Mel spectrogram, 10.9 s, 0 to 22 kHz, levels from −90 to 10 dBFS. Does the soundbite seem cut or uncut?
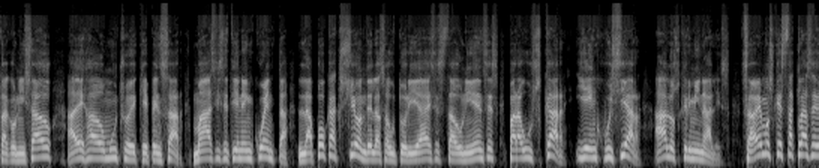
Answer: uncut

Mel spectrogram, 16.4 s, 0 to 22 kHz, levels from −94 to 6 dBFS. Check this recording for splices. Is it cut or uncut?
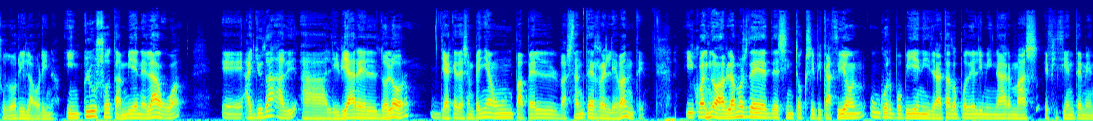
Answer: cut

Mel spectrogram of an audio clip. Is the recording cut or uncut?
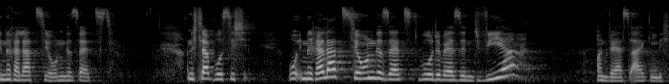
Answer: cut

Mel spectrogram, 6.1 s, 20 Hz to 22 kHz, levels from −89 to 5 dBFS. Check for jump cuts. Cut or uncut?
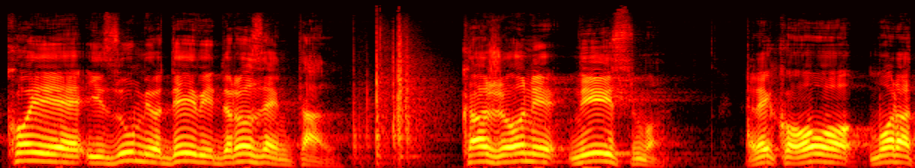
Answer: uncut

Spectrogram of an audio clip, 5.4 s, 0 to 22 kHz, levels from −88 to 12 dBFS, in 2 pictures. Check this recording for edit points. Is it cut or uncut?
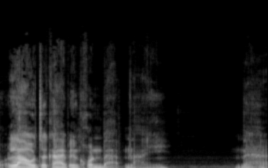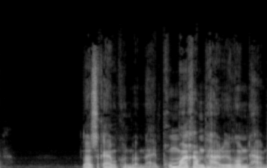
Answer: uncut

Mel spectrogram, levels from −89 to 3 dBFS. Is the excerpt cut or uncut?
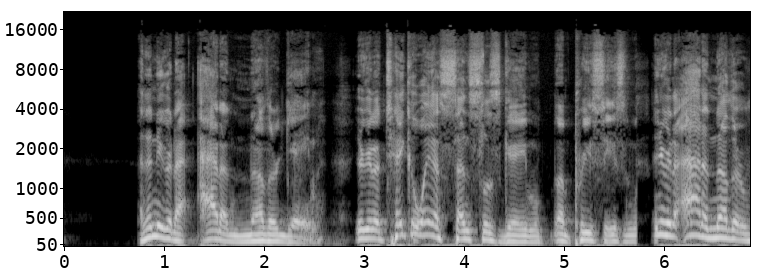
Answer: cut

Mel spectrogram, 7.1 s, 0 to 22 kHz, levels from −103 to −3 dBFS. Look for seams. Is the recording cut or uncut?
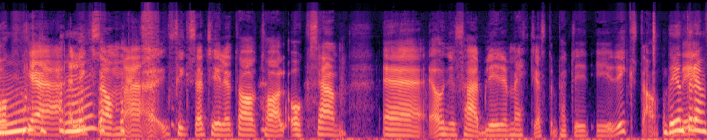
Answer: cut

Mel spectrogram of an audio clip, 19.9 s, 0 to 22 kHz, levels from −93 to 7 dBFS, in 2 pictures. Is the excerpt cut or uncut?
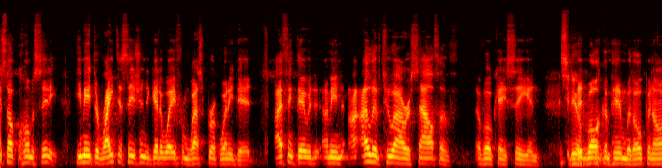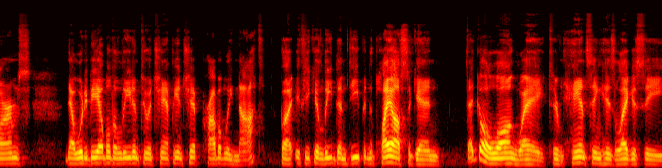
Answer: cut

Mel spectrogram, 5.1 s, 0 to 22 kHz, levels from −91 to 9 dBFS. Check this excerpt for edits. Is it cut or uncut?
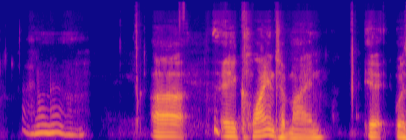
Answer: uncut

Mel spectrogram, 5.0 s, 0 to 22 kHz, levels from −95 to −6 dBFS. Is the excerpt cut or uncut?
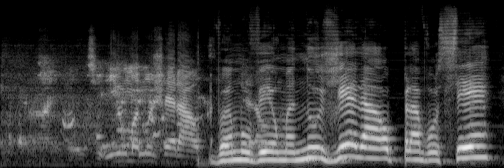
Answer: cut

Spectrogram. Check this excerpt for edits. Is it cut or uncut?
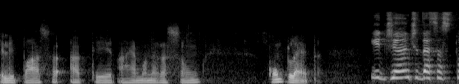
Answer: cut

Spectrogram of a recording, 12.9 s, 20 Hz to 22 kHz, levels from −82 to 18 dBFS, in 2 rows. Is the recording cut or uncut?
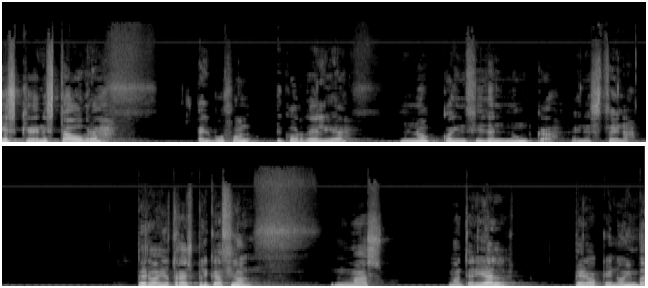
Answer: cut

